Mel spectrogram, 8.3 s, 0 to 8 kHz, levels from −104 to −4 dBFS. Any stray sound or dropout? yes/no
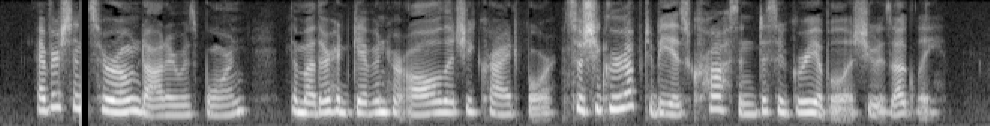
yes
